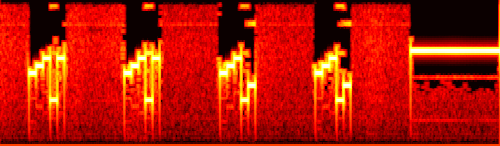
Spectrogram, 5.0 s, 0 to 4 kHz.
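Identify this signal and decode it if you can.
Five-tone selective call (ZVEI), heard as quick runs of five tones, tones of about 70 ms. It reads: 89030 89030 89036 89036
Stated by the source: ZVEI five-tone selective call received on an SDR, recorded by Feuerwehr Orlamünde.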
